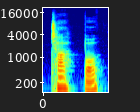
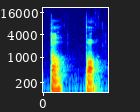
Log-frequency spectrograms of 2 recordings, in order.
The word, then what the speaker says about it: topo: So rather than topo, you want topo, topo, with the tip of your tongue against the back of your teeth.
